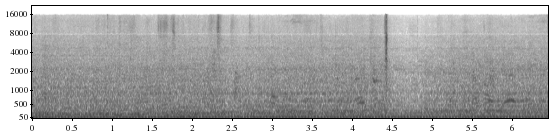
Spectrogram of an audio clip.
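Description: Steady low rumble of an idling vehicle engine under the murmur of voices in a crowd, with one sharp click about four and a half seconds in.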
